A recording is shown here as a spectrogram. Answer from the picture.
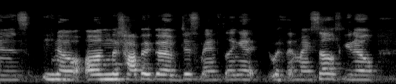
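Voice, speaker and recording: A woman talks at a fairly quick pace in an American accent, her pitch high. Noticeable background noise runs under her voice. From New York City. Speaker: live stream host. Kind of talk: casual live chat. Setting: live stream. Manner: loud.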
